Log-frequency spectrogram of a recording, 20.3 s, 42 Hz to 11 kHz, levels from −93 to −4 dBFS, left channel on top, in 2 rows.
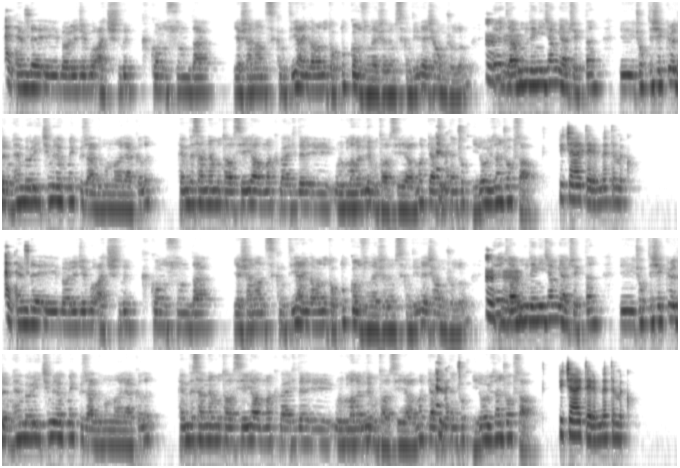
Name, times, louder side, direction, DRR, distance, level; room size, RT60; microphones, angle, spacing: voice 1, 0.2-1.9 2.2-3.1 3.5-7.0 7.3-8.9 9.3-12.4 12.8-18.1, equal, 25° right, -5 dB, 1.6 m, -35 dB
voice 2, 7.2-7.8 16.6-16.9 18.5-19.6, right 6 dB, 45° right, 11 dB, 0.3 m, -31 dB
4.2 x 2.2 x 3.2 m, 0.34 s
head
